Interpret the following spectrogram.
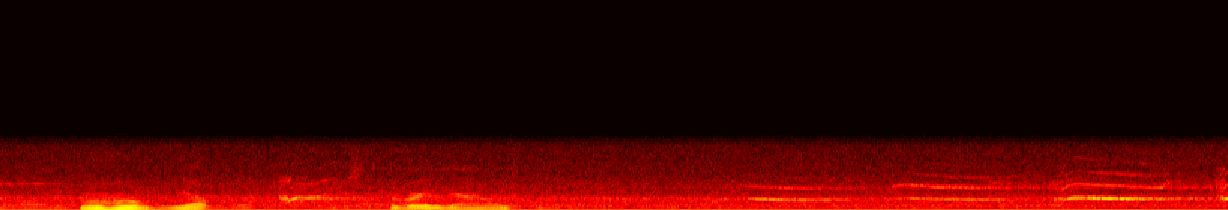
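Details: Orcas heard on a hydrophone near Telegraph Cove, British Columbia, beside a whale-watching boat, calling to each other underwater with wavering, harmonic-rich cries, then thin high whistles sliding up and down.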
